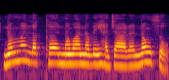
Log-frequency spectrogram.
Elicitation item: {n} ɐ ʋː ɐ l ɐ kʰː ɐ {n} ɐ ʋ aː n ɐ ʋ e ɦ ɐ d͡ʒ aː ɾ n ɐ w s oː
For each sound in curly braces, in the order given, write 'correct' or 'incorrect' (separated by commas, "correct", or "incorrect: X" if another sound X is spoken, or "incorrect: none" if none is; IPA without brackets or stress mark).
correct, correct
